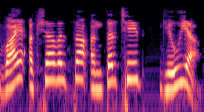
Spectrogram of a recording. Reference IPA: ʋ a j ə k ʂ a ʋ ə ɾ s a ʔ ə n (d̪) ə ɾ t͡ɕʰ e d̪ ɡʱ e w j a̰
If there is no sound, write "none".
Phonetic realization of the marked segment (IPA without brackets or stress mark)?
t̪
